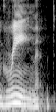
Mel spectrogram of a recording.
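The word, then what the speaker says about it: Gruene: where did we go we went to Green which is out right outside Austin Texas it's spelled g r u e n e did I spell it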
